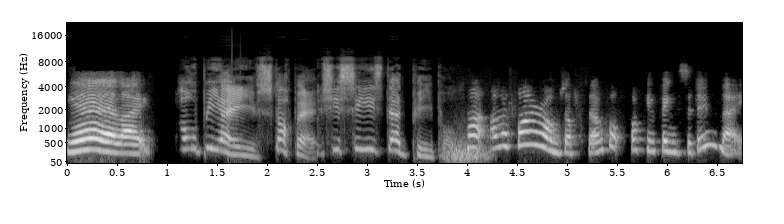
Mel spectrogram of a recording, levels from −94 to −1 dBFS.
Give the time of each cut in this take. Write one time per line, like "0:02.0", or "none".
0:01.0
0:02.6
0:04.0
